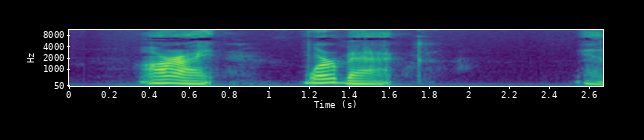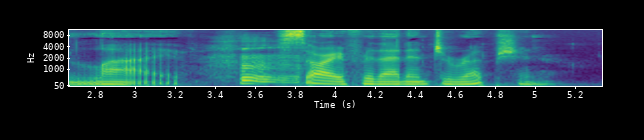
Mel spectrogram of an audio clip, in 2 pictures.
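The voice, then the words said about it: Sultry radio DJ voice. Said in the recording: “radio voice ... Yes, this is a sexy voice.”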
